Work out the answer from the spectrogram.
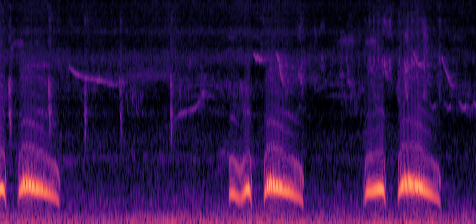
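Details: Spotted dove, a decoy bird with a medium-pitched voice, giving its two-'kuk' 'khu-aang' song: mellow paired coos repeated about every two seconds, each a short wavering note then a longer falling one, with faint thin chirps of other birds behind.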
